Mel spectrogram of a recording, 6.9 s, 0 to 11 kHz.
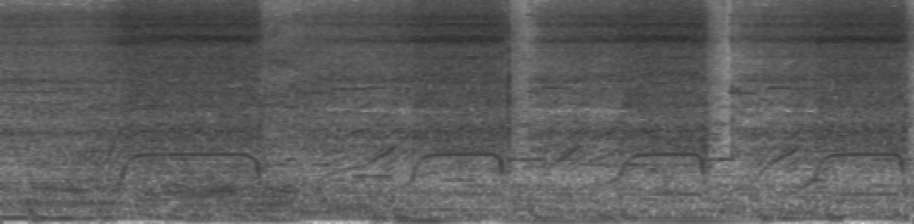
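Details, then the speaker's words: Sunc S12 12 V cordless drill: four trigger pulls with the motor whine climbing smoothly and clean spin-downs. The trigger and variable speed are fine; only the speed selector sticks. "triggernya oke. Tadi yang nyangkut hanya di percepatannya saja ya."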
